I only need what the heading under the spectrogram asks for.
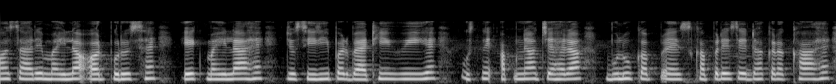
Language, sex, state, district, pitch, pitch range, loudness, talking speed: Hindi, female, Bihar, Supaul, 250 Hz, 245-260 Hz, -16 LUFS, 185 wpm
